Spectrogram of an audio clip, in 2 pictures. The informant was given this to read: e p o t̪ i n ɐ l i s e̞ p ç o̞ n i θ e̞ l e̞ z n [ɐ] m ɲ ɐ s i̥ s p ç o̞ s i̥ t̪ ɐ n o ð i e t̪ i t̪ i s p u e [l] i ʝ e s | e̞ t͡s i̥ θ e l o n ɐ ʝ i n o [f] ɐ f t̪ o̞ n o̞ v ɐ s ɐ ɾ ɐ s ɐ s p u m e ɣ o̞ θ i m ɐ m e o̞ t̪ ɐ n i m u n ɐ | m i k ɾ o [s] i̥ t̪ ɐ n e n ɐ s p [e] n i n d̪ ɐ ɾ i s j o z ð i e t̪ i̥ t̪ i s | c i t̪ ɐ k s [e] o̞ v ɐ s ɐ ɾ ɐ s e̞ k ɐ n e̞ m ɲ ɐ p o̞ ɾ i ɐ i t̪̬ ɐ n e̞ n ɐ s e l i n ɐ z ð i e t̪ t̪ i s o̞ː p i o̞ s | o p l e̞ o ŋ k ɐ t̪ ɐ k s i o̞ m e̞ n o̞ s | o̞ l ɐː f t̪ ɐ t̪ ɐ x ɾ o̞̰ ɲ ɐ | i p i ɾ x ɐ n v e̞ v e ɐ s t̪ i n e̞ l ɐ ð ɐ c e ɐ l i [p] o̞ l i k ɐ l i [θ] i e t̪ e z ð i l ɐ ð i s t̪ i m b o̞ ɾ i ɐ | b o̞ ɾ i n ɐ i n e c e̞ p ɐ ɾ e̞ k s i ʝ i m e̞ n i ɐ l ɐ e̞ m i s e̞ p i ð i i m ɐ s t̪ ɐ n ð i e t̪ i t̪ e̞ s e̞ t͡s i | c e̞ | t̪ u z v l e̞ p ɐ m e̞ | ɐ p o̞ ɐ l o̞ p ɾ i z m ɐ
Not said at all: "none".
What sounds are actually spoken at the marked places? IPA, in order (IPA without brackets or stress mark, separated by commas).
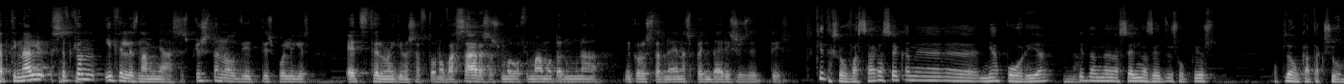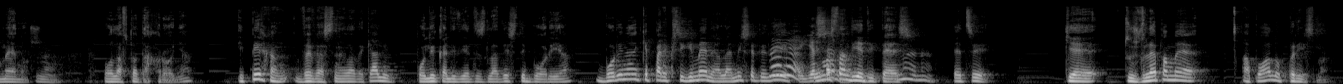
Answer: ɐ, l, s, s, e, e, p, ð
